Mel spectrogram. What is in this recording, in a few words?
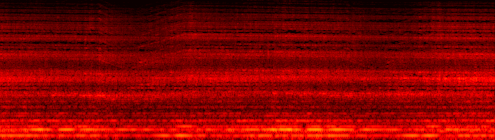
Ring Interface; Game rip; MiSide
